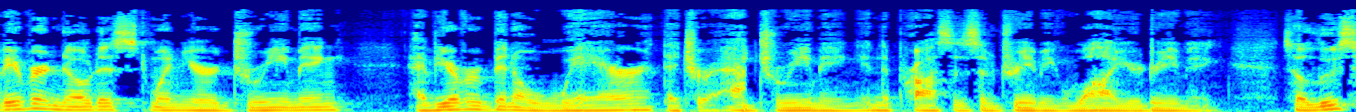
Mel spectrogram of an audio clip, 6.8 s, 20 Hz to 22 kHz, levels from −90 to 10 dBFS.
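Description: A brief glitch at 3.70 to 3.72 s and another at 5.75 s come from damaged data in the compressed stream, where the decoder misreads corrupted frames and resynchronises.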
